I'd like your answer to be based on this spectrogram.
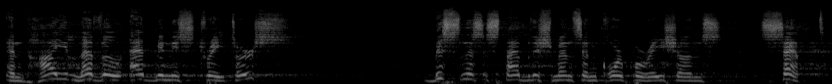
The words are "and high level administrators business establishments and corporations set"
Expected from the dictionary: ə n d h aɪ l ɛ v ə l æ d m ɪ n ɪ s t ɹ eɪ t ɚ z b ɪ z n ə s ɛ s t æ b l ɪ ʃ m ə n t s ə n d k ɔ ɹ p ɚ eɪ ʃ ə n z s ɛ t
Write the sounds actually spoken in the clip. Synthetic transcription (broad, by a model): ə n d h aɪ l ɛ v ə l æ d m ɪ n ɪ s t ɹ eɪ t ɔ s b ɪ s n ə s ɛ s t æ b l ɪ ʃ m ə n t s ə n d k ɔ ɹ p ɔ eɪ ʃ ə n s ɛ t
